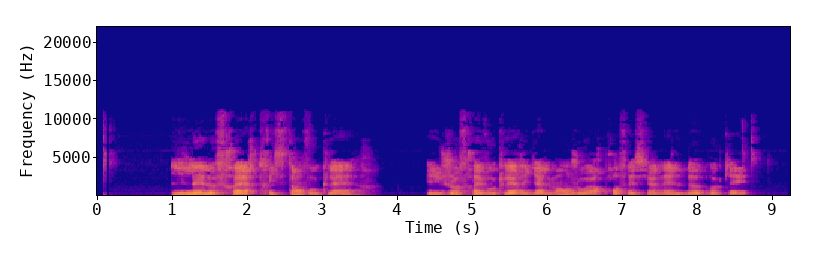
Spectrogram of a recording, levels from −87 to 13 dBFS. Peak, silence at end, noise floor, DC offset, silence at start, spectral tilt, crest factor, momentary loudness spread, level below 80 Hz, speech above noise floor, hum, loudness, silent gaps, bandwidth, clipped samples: -2 dBFS; 0.45 s; -75 dBFS; under 0.1%; 0.1 s; -5 dB/octave; 20 dB; 10 LU; -62 dBFS; 54 dB; none; -21 LUFS; none; 11.5 kHz; under 0.1%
